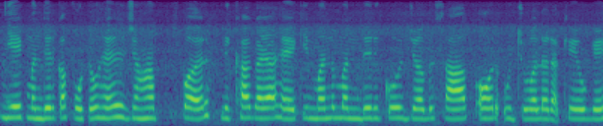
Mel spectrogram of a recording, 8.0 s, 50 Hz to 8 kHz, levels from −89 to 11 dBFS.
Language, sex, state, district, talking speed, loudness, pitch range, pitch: Hindi, female, Maharashtra, Mumbai Suburban, 150 wpm, -15 LUFS, 230-245 Hz, 240 Hz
